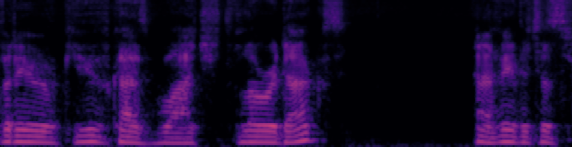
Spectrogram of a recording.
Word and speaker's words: Lower Decks: I mispronounced one word and it comes at me. No, Lower Decks.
